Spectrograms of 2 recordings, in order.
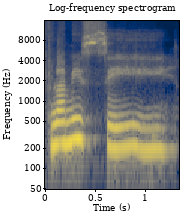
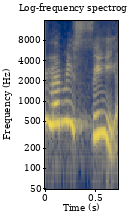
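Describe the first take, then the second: First: Said in the usual way. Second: High-pitched self-imitation; mimicking own catchphrase. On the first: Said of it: "why always say, "Let me see"?". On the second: Reader teasing her habit of saying it, playfully high-pitched. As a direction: quote yourself in a much higher voice. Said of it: "I like the way I say it".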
